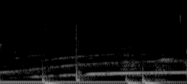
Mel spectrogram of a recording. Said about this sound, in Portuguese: Sirene do meio-dia, Vamos deixar que passo.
